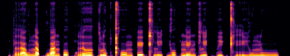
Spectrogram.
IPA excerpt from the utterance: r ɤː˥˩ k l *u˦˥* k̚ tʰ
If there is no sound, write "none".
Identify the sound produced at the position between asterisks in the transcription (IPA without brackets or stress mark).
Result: u˦˥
